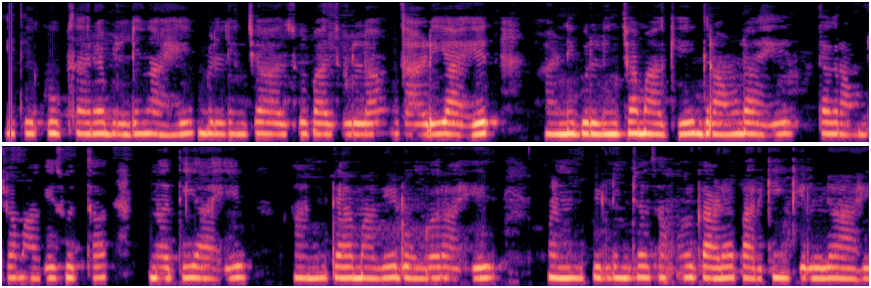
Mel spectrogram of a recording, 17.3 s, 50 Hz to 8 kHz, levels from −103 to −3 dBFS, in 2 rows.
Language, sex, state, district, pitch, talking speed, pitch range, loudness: Marathi, female, Maharashtra, Dhule, 230 Hz, 115 wpm, 225-235 Hz, -23 LUFS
